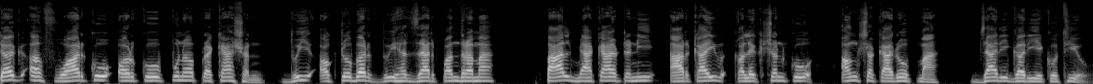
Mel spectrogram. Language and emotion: Nepali, neutral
